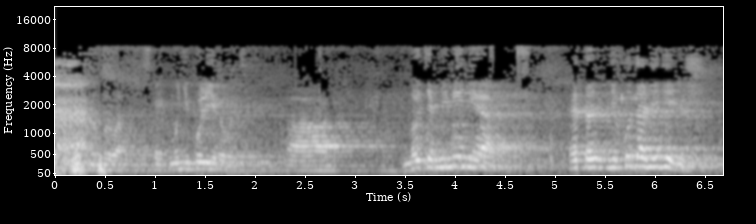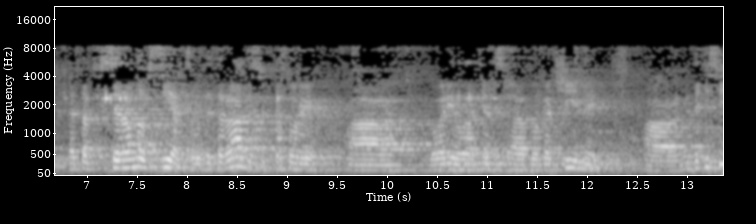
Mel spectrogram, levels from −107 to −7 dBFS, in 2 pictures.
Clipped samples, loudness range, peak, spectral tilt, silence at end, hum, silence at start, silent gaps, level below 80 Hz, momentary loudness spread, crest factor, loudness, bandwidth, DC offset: under 0.1%; 5 LU; -2 dBFS; -5.5 dB/octave; 0 s; none; 0 s; none; -50 dBFS; 13 LU; 20 dB; -23 LUFS; 8.8 kHz; under 0.1%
